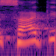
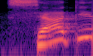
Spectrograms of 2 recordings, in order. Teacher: స అంటే దంత్యం, శ అంటే తాళవ్యం అని చెప్పాలి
